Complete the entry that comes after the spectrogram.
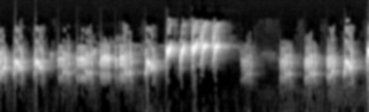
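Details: Red-whiskered bulbul calling its flock with a lively song, a fast series of bubbling, slightly rough chirps that climbs into higher clear whistles, pauses briefly, then resumes the choppy chirping.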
